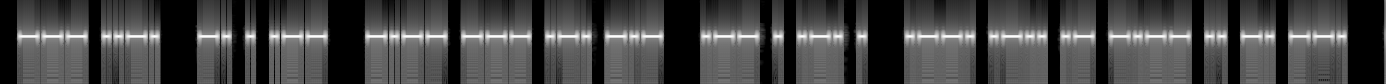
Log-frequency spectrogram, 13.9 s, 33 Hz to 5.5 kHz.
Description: Morse code, heard as a keyed tone, about 20 wpm, 600 Hz. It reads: OF NEW YORK WERE PLAYING
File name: the old man and the sea / the old man and the sea part 1 20wpm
